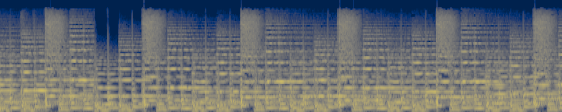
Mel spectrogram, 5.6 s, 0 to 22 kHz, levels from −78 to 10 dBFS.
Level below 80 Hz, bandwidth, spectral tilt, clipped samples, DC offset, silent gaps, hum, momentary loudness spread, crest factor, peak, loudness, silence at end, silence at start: -34 dBFS; 16.5 kHz; -3.5 dB/octave; under 0.1%; under 0.1%; none; none; 2 LU; 12 dB; 0 dBFS; -11 LUFS; 0 s; 0 s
